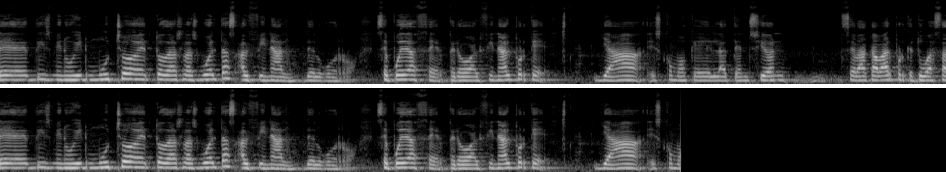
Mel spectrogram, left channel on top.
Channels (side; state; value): right; drops out; at 6.9 s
